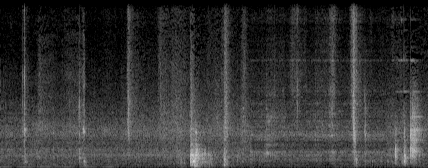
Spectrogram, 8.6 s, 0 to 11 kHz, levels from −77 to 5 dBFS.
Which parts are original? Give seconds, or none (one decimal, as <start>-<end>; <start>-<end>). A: 0.0-5.0; 7.7-8.6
